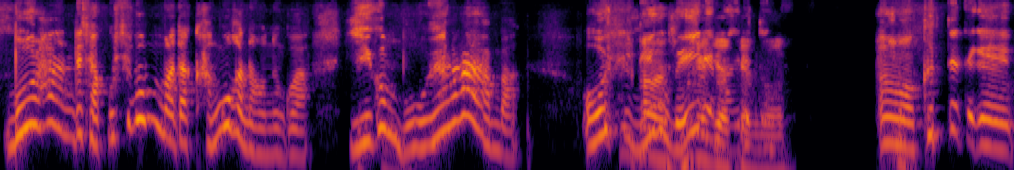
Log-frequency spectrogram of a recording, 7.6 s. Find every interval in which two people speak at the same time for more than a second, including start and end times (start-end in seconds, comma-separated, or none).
4.6-5.8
